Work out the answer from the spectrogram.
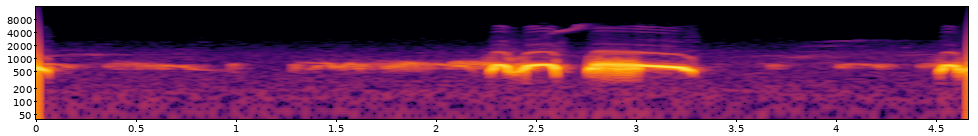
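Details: Cooing spotted dove used as a lure to make wild doves coo. Soft low coos build to one loud phrase of a double-humped note and a sustained falling coo; the next phrase begins at the end.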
